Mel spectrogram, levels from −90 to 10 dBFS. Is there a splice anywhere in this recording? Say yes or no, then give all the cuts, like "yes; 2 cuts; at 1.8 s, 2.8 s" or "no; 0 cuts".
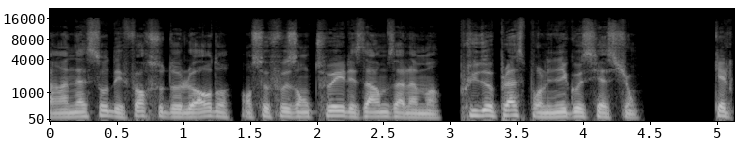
yes; 1 cut; at 3.0 s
